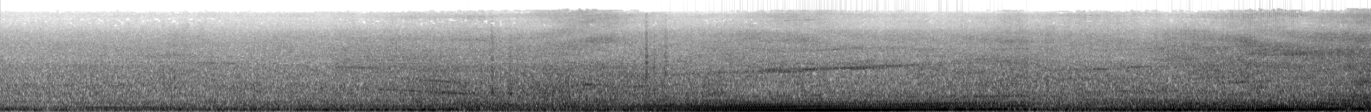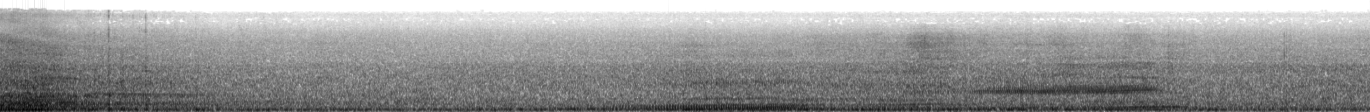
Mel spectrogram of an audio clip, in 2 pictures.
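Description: Several Porsches driving the hairpin bends of a mountain pass, their engines accelerating with rising pitch. The sound swells twice to a loud peak as cars pass, then eases to a lower, steadier engine sound.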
